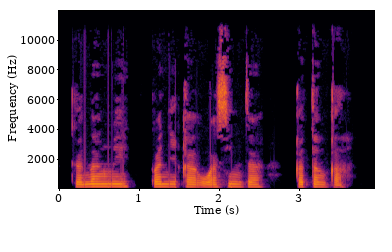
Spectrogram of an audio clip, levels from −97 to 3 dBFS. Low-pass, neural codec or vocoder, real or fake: 10.8 kHz; none; real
